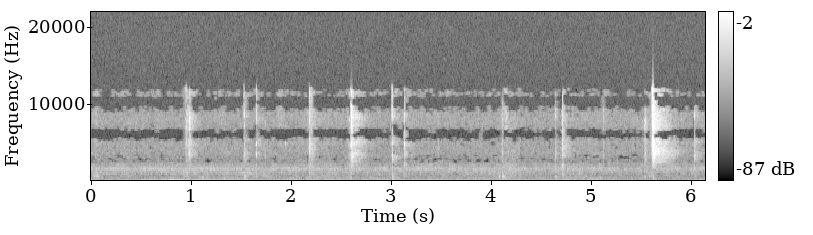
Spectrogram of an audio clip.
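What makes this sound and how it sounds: A thin knife blade scratches and carves crosshatch lines into a solid cream-coloured rectangular soap bar, which lies among other bars on a blue cloth and is held still by one hand while small shavings come away. The carving makes a series of short, crisp, bright scrapes and ticks that stop quickly, over a low, soft rumbling background.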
